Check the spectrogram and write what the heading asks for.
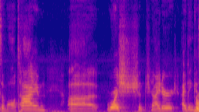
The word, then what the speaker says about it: Scheider: Uh Roy Scheider, I think is how you say his Scheider.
